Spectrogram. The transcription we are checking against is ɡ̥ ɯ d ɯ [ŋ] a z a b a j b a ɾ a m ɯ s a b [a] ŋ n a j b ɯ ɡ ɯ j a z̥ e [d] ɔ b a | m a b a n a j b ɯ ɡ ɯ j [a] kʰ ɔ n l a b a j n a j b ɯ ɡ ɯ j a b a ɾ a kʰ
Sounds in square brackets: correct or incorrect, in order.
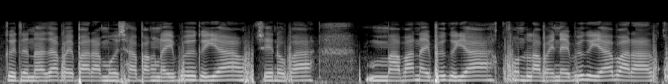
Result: incorrect: n, correct, incorrect: n, correct

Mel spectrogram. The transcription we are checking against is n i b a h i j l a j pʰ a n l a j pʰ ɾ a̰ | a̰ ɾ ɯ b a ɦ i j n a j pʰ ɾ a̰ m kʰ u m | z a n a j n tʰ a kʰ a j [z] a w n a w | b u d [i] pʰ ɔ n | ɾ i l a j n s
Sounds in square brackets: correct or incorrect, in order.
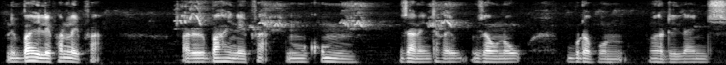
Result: correct, incorrect: a

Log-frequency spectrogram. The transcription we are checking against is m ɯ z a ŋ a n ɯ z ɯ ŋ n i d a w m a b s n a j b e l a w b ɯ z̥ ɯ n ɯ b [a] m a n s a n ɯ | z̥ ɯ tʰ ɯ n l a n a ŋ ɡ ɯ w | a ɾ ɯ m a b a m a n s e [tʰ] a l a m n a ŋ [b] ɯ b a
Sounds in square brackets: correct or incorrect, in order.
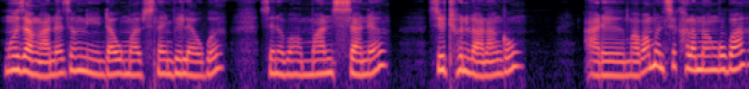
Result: correct, incorrect: kʰ, incorrect: ɡ

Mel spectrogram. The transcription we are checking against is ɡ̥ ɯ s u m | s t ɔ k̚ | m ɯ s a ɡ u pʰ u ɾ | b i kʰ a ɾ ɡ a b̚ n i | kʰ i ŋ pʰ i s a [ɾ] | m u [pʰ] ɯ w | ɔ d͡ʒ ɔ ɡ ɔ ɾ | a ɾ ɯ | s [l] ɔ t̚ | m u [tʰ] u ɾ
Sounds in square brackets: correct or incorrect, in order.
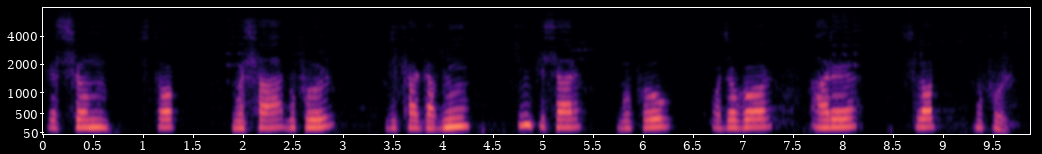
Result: correct, correct, correct, incorrect: pʰ

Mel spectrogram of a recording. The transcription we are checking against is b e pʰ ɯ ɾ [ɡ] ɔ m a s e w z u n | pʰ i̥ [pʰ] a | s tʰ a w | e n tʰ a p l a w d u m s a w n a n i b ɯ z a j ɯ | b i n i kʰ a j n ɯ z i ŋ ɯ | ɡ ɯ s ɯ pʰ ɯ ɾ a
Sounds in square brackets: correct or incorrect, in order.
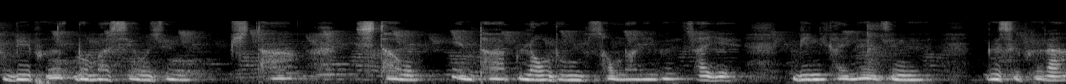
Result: incorrect: d, incorrect: tʰ

